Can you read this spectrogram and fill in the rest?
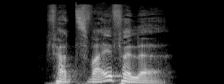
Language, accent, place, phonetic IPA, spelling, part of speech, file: German, Germany, Berlin, [fɛɐ̯ˈt͡svaɪ̯fələ], verzweifele, verb, De-verzweifele.ogg
- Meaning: inflection of verzweifeln: 1. first-person singular present 2. first/third-person singular subjunctive I 3. singular imperative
